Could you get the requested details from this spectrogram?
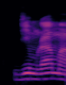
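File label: "gimrama", Malay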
